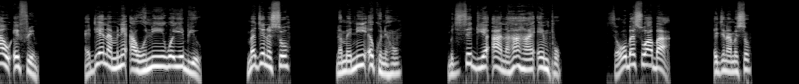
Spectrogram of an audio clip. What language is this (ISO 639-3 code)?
aka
